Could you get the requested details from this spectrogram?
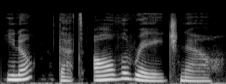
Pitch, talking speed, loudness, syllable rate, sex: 200 Hz, 185 wpm, -16 LUFS, 3.8 syllables/s, female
